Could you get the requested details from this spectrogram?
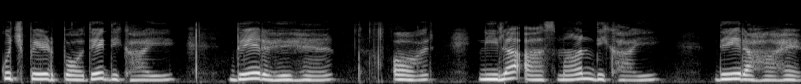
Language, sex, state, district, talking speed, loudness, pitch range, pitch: Hindi, male, Himachal Pradesh, Shimla, 105 wpm, -14 LUFS, 205-240 Hz, 220 Hz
